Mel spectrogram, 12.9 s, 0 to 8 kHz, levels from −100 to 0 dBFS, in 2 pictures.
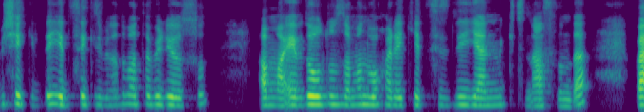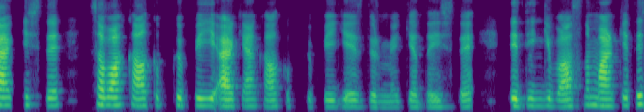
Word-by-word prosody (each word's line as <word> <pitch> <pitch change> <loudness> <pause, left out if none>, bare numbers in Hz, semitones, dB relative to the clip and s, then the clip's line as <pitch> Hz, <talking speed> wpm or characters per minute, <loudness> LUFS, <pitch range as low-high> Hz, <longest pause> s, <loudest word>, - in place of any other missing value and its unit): bir 225 - -16
şekilde 225 -3 -2
7-8000 220 -2 -3
adım 230 +4 -15
atabiliyorsun. 220 0 -4 0.5
Ama 200 -1 -1
evde 210 +1 +3
olduğun 220 0 +8
zaman 215 +1 -6
o 210 - 0
hareketsizliği 205 0 -7
yenmek 200 +2 -3
için - - -19
aslında 185 -1 -6 0.5
belki, 205 -1 +9
işte, 195 -2 -4 0.2
sabah 205 -1 +5
kalkıp, 185 +1 +1
köpeği 190 -1 -2
erken 180 -1 +4
kalkıp 170 -1 -6
köpeği 165 0 -9
gezdirmek 155 -2 -8
ya 160 -1 -7
da, - - -12
işte, 160 +1 -6 0.4
dediğin 185 0 +1
gibi 175 -3 -5
aslında 180 +5 0
markete 185 +4 +3
200 Hz, 140 wpm, -27 LUFS, 180-215 Hz, 0.5 s, belki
